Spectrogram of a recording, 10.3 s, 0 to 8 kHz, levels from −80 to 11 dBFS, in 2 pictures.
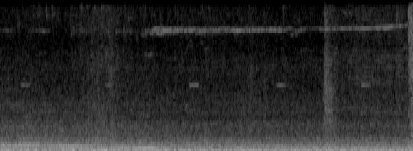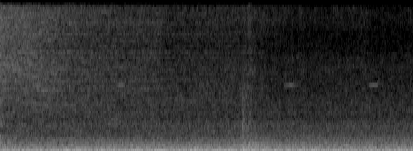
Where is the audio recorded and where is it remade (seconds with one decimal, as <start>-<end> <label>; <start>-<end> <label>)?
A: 0.0-8.7 recorded; 8.7-9.7 remade; 9.7-10.3 recorded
